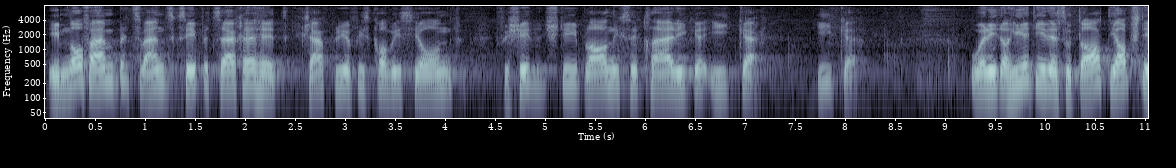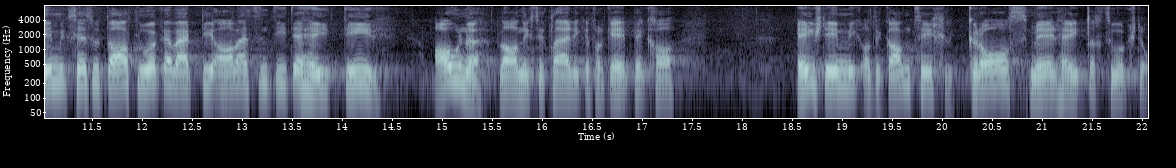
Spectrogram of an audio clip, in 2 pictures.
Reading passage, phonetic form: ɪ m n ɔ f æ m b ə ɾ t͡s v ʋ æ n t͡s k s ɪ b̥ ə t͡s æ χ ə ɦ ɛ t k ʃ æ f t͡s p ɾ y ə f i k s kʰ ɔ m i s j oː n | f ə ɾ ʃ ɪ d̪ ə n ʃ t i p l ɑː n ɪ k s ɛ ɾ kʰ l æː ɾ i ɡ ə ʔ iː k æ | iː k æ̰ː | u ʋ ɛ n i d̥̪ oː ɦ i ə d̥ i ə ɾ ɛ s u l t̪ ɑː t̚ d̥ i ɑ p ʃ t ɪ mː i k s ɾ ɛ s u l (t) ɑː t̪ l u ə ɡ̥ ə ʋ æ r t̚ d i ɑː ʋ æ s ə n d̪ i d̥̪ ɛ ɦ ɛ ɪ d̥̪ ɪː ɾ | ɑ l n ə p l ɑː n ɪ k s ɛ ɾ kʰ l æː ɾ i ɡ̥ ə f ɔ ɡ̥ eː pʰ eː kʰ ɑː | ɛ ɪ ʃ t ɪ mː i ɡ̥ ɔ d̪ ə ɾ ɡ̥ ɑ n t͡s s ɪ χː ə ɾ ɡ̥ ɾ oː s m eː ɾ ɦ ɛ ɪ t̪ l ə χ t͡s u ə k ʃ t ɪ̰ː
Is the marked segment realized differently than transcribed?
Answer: no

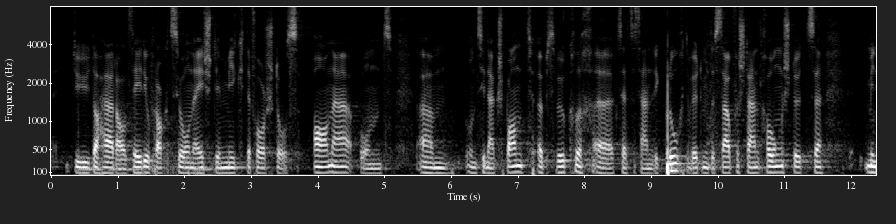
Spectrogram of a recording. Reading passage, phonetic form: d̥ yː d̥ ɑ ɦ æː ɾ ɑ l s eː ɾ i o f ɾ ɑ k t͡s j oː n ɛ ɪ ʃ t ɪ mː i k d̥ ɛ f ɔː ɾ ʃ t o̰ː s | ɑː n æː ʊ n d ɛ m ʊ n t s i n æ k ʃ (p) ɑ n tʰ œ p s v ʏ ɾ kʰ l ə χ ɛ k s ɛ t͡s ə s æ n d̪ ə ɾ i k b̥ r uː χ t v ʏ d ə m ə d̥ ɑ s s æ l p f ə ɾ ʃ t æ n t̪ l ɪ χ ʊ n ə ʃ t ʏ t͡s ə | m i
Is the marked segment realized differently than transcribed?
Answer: no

